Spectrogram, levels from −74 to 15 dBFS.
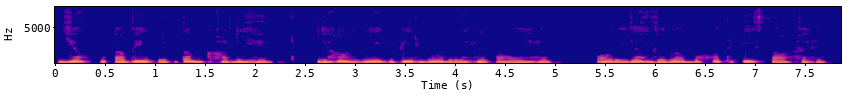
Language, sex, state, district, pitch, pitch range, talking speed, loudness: Hindi, female, Bihar, Saran, 235 Hz, 210-280 Hz, 145 wpm, -16 LUFS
